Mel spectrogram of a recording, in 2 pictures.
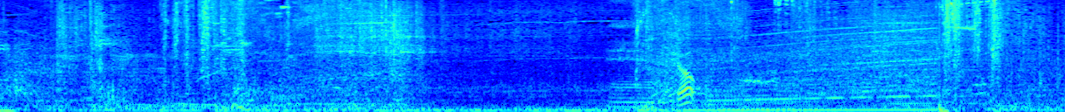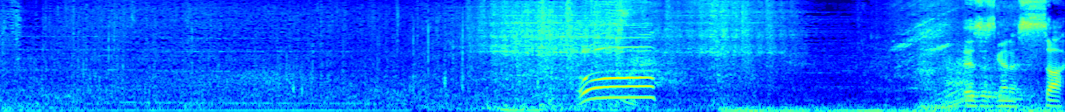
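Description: A car engine hums and roars as a vehicle drives.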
